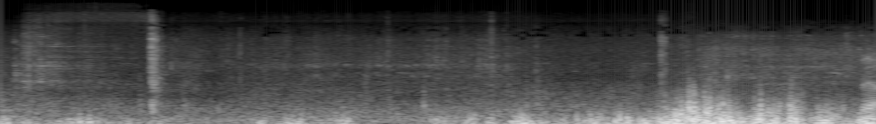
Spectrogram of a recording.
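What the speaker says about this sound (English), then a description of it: "Now, west wind is blowing" West wind blowing across a lake full of lily pads, a steady broadband rush of moderate loudness that swells stronger toward the end, with no voices present.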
